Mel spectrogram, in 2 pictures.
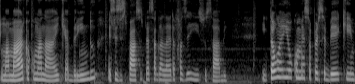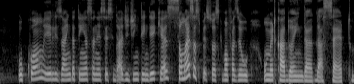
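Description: Music plays in the background as a woman speaks. Her pitch varies in an ordinary way. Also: medium pitch for a woman, moderate pace. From São Paulo, East Zone periphery. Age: 30s. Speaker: stylist and creative director. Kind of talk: casual chat.

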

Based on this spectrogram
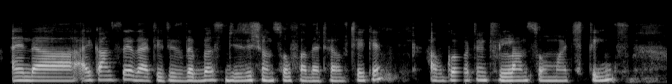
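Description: A woman speaks with a Kenyan accent. Her voice is somewhat breathy. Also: medium pitch for a woman, moderate pace. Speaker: student and entrepreneur. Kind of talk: slide presentation. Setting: video call. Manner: excited, nervous, animated.

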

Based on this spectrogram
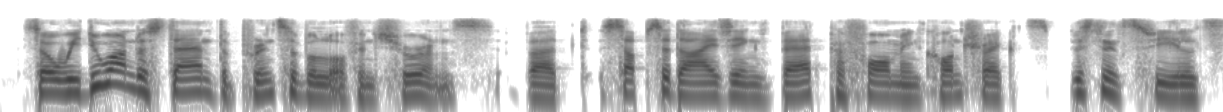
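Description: A man speaks with a German accent. His pitch is medium and his intonation fairly even. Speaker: corporate risk finance director. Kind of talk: interview.

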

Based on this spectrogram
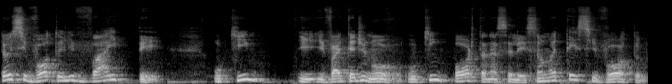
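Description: A man at a fairly high pitch, swinging very widely in pitch, at a moderate pace with very even loudness, music in the background. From Brazil, São Paulo (Zona Norte). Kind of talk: casual chat.

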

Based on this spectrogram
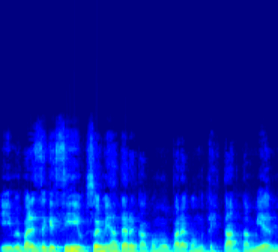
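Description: With a Rioplatense accent, a woman talks at a fairly slow pace in a fairly low pitch, with vocal fry and audible room echo. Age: 20s. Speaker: podcast co-host. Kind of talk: casual chat.

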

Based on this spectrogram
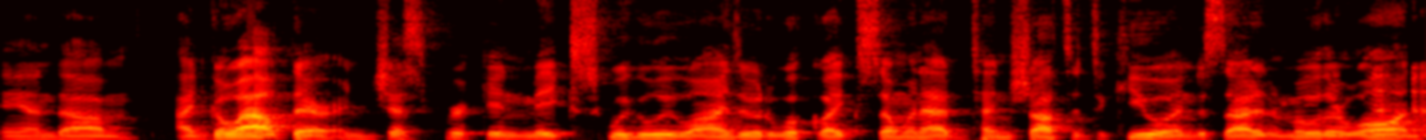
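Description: A man's normal speaking voice in an American accent, fairly low in pitch, fairly even in intonation and fairly quick in pace. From US Northeast (Amherst, Massachusetts). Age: 20s. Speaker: landscaping business owner. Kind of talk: casual chat.

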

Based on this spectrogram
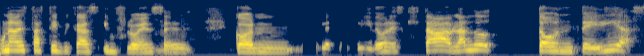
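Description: Her pitch is fairly high and varies in an ordinary way, at a fairly slow pace, in a plain, everyday voice. The woman's recording sounds dry and close, with no echo. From Seville, southern Spain. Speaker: podcaster and mother. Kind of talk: casual interview chat.

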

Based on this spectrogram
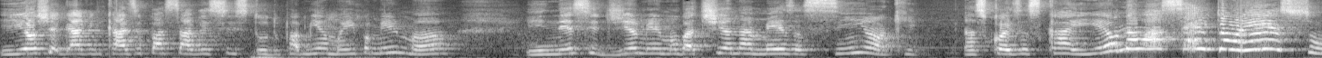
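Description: Over noticeable background noise and audible room echo, a woman with a high pitch talks at a moderate pace with fairly even intonation. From São Paulo, Brazil. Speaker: church member sharing testimony. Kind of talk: testimony.

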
